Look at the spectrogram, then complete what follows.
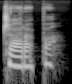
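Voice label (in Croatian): "čarapa", Hrvatski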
